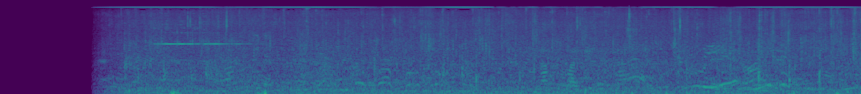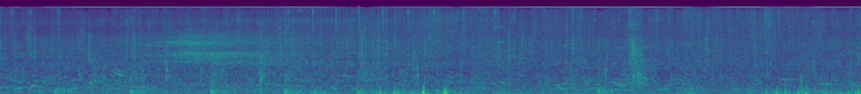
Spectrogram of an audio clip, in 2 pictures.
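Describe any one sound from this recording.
A horse trots with soft, rhythmic hoofbeats on sand.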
